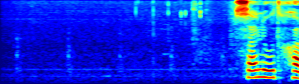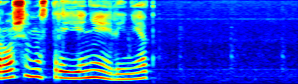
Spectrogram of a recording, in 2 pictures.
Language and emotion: Russian, neutral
